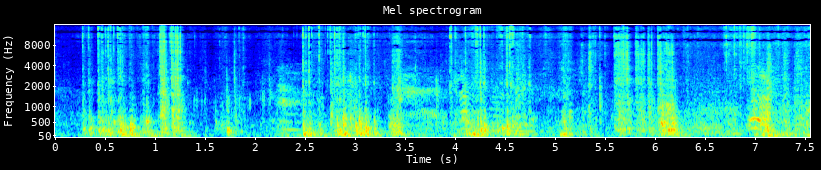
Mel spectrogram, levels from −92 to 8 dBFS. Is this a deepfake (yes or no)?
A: no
